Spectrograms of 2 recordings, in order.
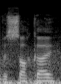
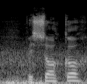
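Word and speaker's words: Visoko: in a previous video when I was in vasoko at the visaco visaco sorry to get the pronunciation correct the Bosnian pyramid and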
